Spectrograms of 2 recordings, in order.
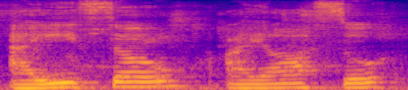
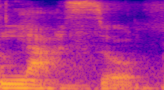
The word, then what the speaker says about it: IASO: Now, the Iosity, some persons calling it IASO, but not Lasso. It's not Lasso tea. It is IASO.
